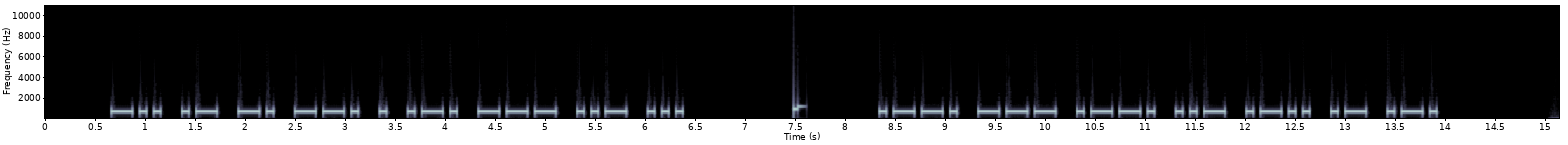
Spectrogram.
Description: Morse code, heard as a keyed tone, about 17 wpm, 700 Hz. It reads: DANGEROUS POPULAR
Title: Sentences from Top 1200 Words - New Word Drill Alt - 17wpm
